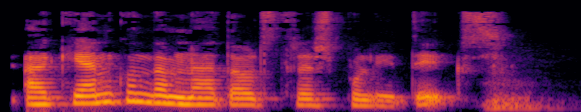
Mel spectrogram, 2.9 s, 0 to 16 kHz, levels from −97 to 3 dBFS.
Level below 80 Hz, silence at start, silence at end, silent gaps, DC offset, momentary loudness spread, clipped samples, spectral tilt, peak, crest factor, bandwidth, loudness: -56 dBFS; 0.1 s; 0.25 s; none; under 0.1%; 15 LU; under 0.1%; -6 dB/octave; -4 dBFS; 20 dB; 11.5 kHz; -24 LUFS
